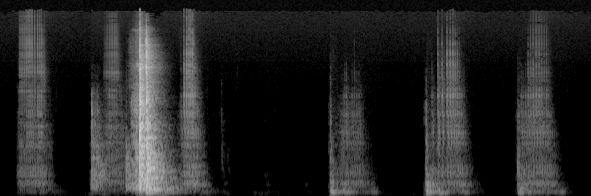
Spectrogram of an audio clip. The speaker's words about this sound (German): Jetzt hörte Magdalena deutlich, wie er über ihr den Riegel der Tür langsam verschloss.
